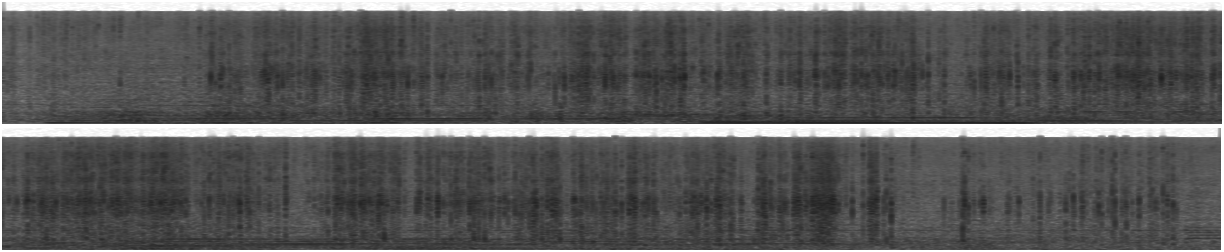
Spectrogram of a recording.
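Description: Heavy rain pours steadily on the ground and cover during a driven big-game hunt in Abenójar, a dense continuous patter with a low rumbling undertone throughout.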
